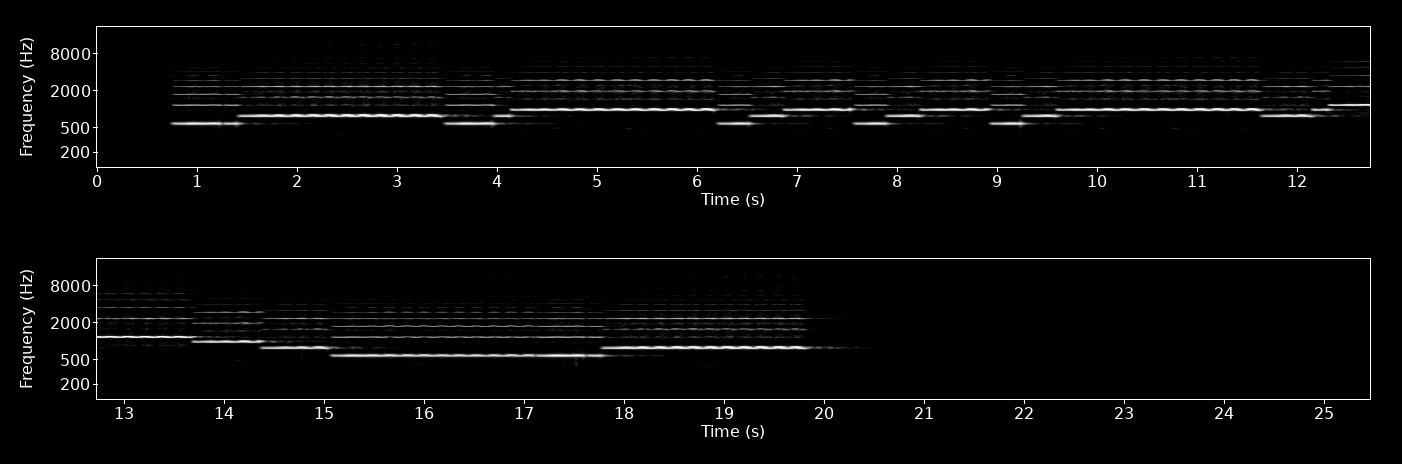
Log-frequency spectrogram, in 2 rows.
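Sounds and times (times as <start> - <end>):
tin whistle playing a bugle call: 0.8 - 20.1.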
